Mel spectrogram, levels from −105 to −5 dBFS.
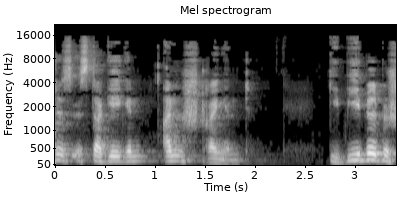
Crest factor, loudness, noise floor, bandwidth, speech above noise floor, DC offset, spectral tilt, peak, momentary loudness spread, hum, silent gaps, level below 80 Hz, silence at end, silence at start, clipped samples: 20 dB; -26 LUFS; -69 dBFS; 15.5 kHz; 43 dB; under 0.1%; -3.5 dB/octave; -8 dBFS; 21 LU; none; 2.67-2.71 s; -68 dBFS; 0 s; 0 s; under 0.1%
